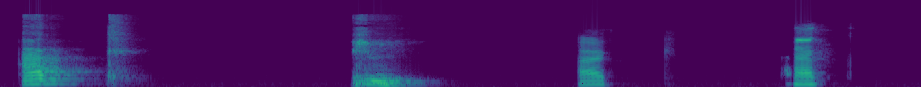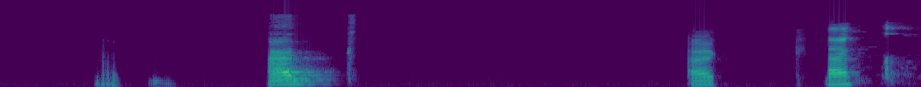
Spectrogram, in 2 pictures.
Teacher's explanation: jadi setelah ditahan suaranya baru dilepas itu namanya Hames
